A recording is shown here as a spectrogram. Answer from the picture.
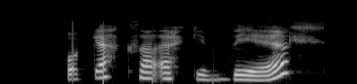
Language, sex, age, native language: Icelandic, female, 9, Icelandic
